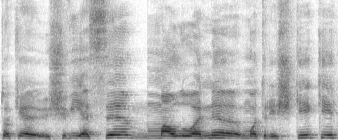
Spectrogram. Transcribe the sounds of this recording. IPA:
tuɔˈkʲɛ ʃʲʋʲiɛˈsʲɪ mɐlˠuɔˈnʲɪ muɔtʲrʲɪʃʲˈkʲɪkʲɪ

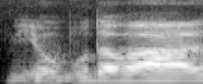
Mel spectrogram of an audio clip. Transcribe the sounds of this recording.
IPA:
jɛʊ ˈbuːdɐʋɐ

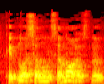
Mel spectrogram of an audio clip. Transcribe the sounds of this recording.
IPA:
kɐɪp nuɔ sʲɛˈnuː sʲɛˈnoːʋʲeːs nʊ

